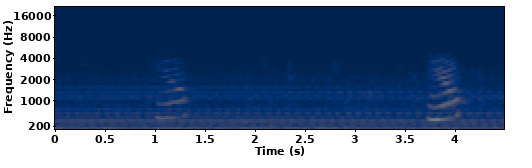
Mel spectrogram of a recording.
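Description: Domestic cat meowing twice: a short meow about a second in and a louder one near the end, each rising in pitch, over a steady low hum.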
